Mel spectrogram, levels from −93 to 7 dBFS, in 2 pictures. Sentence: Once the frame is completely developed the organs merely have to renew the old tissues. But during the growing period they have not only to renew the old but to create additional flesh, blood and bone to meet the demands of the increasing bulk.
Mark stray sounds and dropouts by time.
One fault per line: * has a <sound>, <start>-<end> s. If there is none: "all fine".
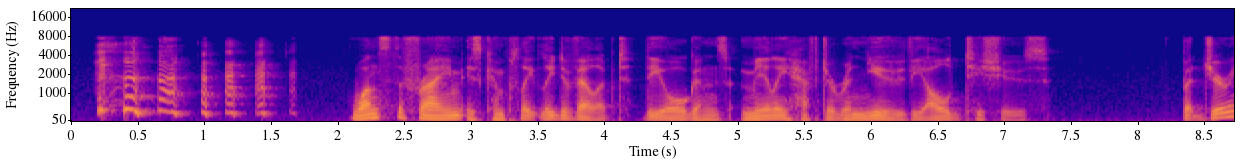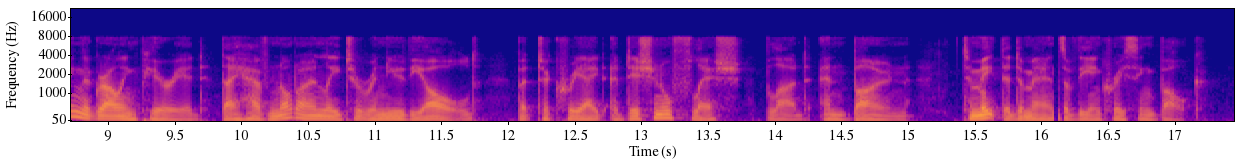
* has a laugh, 0.2-1.7 s
* has a dropout, 16.1-16.1 s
